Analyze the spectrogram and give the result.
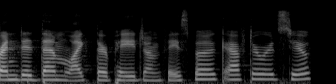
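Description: With a clear, smooth yet bright, sharp tone, a woman speaks at medium pitch and ordinary pitch variation.

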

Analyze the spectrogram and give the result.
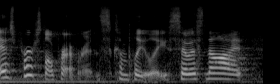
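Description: Faint background music accompanies a woman as she talks. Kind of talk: casual vlog chat. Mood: relaxed, chatty. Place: home room. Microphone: phone near.

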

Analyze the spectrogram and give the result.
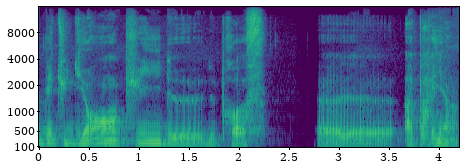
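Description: A man speaks with a dark, mellow tone at a fairly low pitch, his pitch varying in an ordinary way. The background is quiet. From northern France, Arras; France. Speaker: professor emeritus; professor emeritus, interviewee. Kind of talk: interview. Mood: calm, reflective. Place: home room. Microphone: lapel.

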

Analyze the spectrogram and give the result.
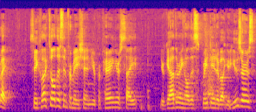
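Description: Speaking at a very fast pace, a man with a fairly high pitch uses ordinary pitch variation against light background noise. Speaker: conference speaker. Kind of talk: conference talk; audience Q&A. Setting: stage with audience. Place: hall.

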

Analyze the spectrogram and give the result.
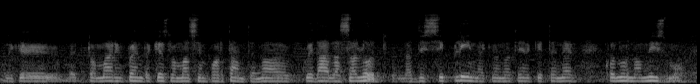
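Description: A man with a non-native accent, fairly high in pitch, monotone and flat at a moderate pace, over noticeable background noise. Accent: foreign accent in Spanish. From Malta. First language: Maltese (speaking Spanish). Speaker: priest and doctor; priest. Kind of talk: interview. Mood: earnest, reflective.

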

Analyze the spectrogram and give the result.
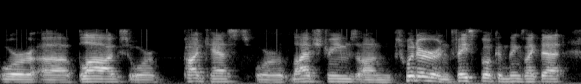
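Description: With an American accent, a man speaks in a normal speaking voice at a medium pitch. He goes at a fairly slow pace with fairly even intonation. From New York. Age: 40s. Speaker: activist filmmaker. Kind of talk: interview.

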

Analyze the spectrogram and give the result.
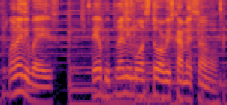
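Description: The speaker is a man. Clear music plays in the background. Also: dry sound with no echo. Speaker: comedy skit actor. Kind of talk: comedic skit, flirty phone chat. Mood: playful, joking. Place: garden.

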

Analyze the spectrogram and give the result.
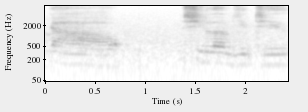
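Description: Over loud background noise, a man puts on a character voice at a fairly high pitch. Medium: comedy sketch.

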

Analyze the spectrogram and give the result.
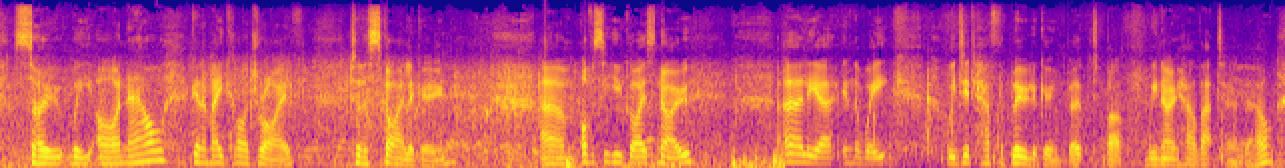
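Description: The speech moves at a moderate pace with long, frequent pauses. The sound is dry with no echo, and noticeable background noise is present. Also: man, ordinary pitch variation. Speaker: travel vlogger. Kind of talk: casual vlog chat. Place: street. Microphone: phone near.

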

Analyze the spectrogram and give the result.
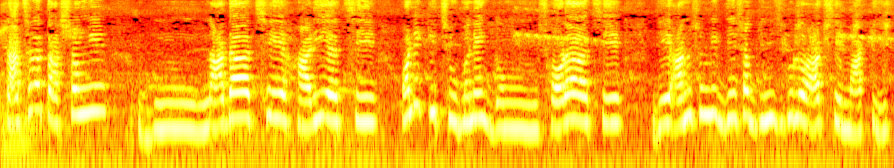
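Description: A woman with a high pitch and ordinary pitch variation over light background noise. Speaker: gardening channel host. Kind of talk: casual vlog chat. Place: street.

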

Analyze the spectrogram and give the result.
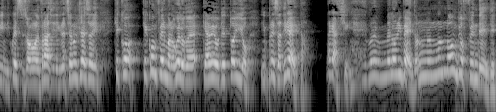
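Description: Against a quiet background, a man with an extremely high pitch speaks at a moderate pace with lively intonation. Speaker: football YouTuber; football commentator vlogger. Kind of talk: video commentary monologue. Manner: halting, stammering. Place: home room. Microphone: phone near.

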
